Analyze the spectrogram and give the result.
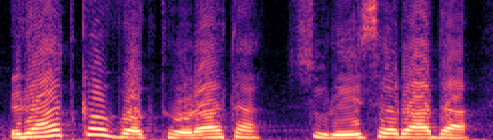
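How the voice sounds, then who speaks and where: A woman narrating a cartoon story in an expressive storytelling manner. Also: medium pitch, moderate pace, soft background music.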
